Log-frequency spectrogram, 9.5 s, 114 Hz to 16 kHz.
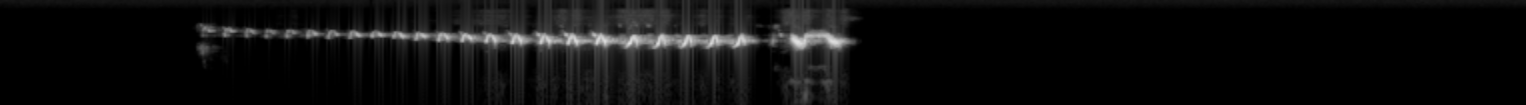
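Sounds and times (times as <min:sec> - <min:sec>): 
chaffinch singing: 0:01.2 - 0:05.4.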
